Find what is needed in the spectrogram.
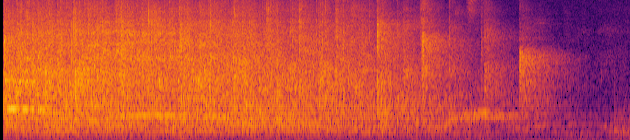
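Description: Concert audience applauding, the clapping thinning out to a few scattered claps and dying away near the end.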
